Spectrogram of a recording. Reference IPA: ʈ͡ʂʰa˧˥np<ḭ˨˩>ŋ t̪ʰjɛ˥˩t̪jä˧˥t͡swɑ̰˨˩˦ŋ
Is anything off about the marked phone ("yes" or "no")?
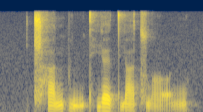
no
